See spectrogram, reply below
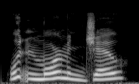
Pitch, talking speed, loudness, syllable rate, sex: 250 Hz, 130 wpm, -15 LUFS, 3.6 syllables/s, female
